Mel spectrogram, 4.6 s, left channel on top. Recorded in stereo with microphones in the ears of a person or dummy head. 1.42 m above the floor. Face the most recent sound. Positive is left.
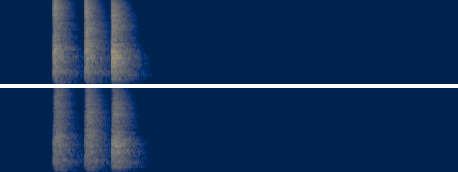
turn(degrees=75)  # may be behind; listen again after turning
